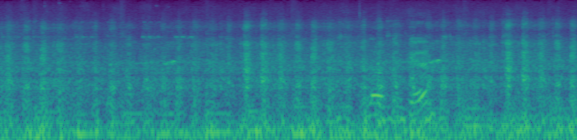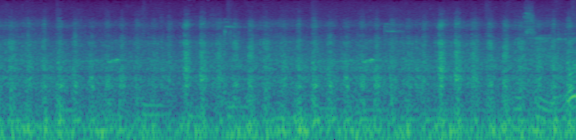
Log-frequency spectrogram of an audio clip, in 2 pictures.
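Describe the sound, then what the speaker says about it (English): Train riding on rails through a snowy winter landscape in the game Mashinky, giving a continuous rolling rumble with rhythmic clickety-clack over the track joints, steady and close for the whole stretch, with someone talking briefly over it. "It's a lovely, lovely time of the year to be riding in a train."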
